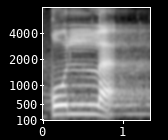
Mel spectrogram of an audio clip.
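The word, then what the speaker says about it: قل: Cara bacanya lam sukun dimasukkan ke dalam lam yang bertasydid dengan cara ditekan dan masuknya adalah kamil secara sempurna. qulla. Jadi yang dibaca itu lam yang bertasydidnya jadi satu lam.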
